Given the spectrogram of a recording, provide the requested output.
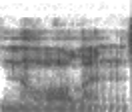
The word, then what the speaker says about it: New Orleans: It'll be in uh New Orleans as I used to mispronounce the name of the city. I got corrected and it's New Orleans. So, I'll be heading back to New Orleans in between uh having coffee and beignet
